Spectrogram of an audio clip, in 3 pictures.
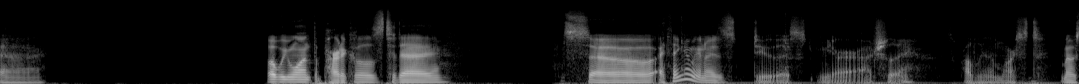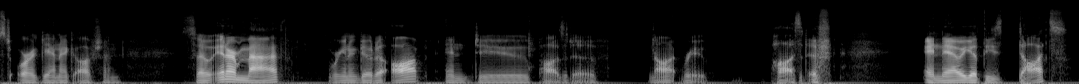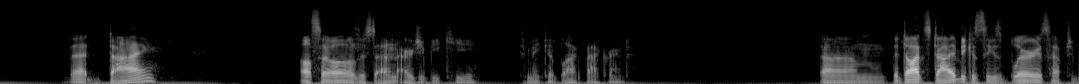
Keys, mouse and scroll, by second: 0.4-2.6 drag, 2.9 click, 4.2 click, 4.7 middle click, 5.5-6.5 drag, 7.0 click, 7.9 click, 12.8 click, 13.7 click, 14.1 click, 15.1 click, 16.1 click, 17.4 click, 18.6 click, 21.5-22.0 drag, 22.2-22.7 middle drag, 23.1-23.4 drag, 24.5 right click, 24.9 click, 24.9-26.2 typing, 26.1 drag, 27.1 click, 27.6-28.0 drag, 28.2 drag, 28.8 click, 28.9 drag, 30.5-31.4 drag, 31.6 drag, 32.0 click.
